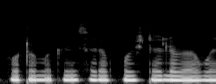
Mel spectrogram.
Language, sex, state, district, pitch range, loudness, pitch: Hindi, female, Jharkhand, Deoghar, 195-205 Hz, -12 LUFS, 200 Hz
